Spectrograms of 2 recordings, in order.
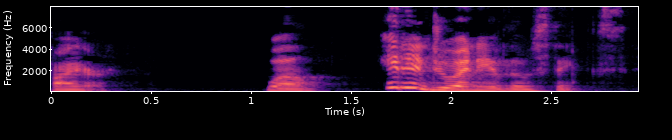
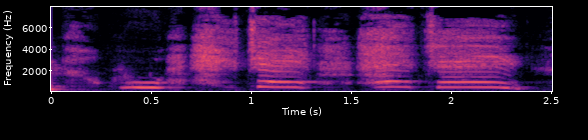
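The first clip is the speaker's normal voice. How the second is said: very high, softer hooting; crowd hooting; 5 dB quieter, much slower than usual. A narrator's reading. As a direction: hoot like a cheering crowd. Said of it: "yelling and screaming and shrieking and hooting".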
